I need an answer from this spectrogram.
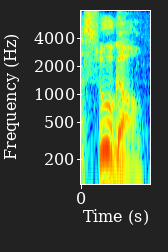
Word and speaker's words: sugo: You again, we'll talk about your team, Why Not Barbecue, but that leads into the barbecue sauce and the sugo.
